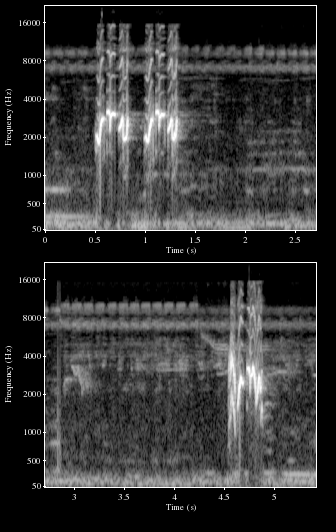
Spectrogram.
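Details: Sooty-headed bulbul, used to call wild bulbuls in the forest and for song training: two paired bursts of quick, liquid chirps, a three-second gap, then a further short burst.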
